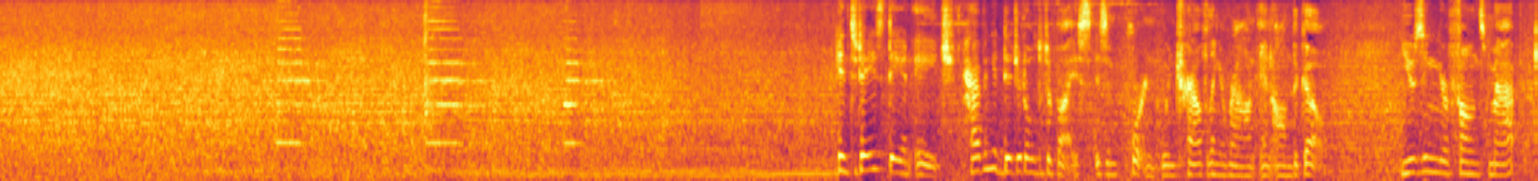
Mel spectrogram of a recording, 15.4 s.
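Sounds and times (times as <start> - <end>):
street traffic roar: 0.0 - 15.3
car horn toots: 2.7 - 6.4
speech: 8.4 - 15.3.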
